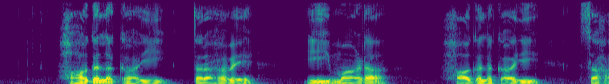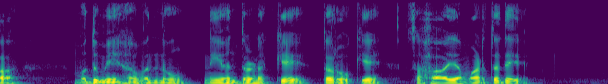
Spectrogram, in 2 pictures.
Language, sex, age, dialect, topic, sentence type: Kannada, male, 18-24, Mysore Kannada, agriculture, statement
